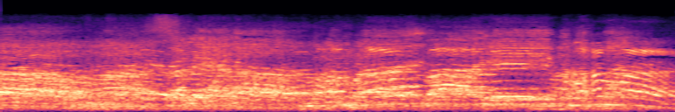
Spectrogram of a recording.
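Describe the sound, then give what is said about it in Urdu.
An audience at a religious sermon recites salawat in unison. Many voices blend into a continuous, steady chant of drawn-out phrases. “صلوات پڑھ دیں”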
